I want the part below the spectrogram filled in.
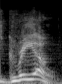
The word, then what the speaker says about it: griot: It's griot. G-R-I-O-T, griot. – I have to give you my guess. – The T is silent. – The T is silent.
